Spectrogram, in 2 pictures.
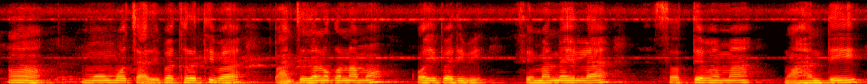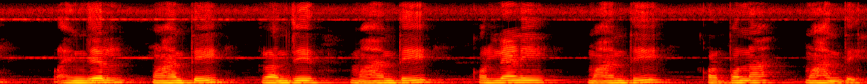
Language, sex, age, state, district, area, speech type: Odia, female, 60+, Odisha, Khordha, rural, spontaneous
